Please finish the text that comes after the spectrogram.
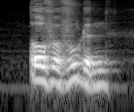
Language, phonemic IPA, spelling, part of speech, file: Dutch, /ˌoː.vərˈvuː.də(n)/, overvoeden, verb, Nl-overvoeden.ogg
- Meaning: to overfeed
